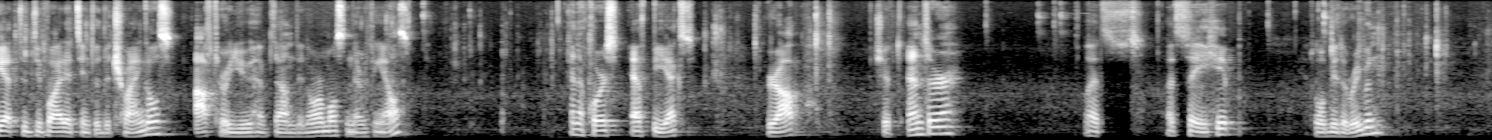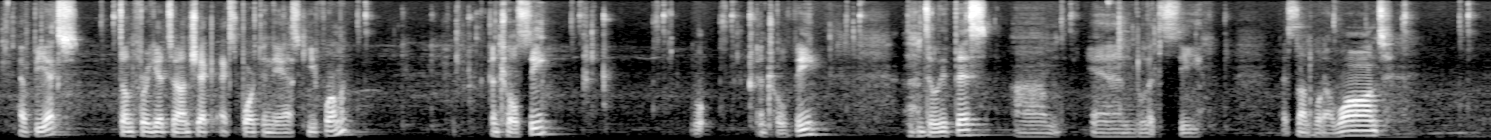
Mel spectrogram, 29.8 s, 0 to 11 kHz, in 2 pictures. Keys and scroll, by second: 0.0-0.8 typing, 1.0 Return, 4.5 Tab, 5.1-7.7 typing, 8.1 Return, 9.1 Tab, 13.3-15.2 typing, 19.5 ctrl+c, 20.8 ctrl+v, 23.1 ctrl+v, 23.3 y, 26.0 h.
